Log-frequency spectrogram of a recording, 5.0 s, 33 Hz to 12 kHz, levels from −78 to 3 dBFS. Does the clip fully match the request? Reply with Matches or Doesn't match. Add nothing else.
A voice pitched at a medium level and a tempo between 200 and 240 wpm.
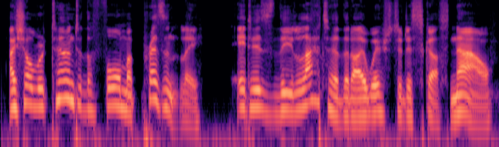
Matches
